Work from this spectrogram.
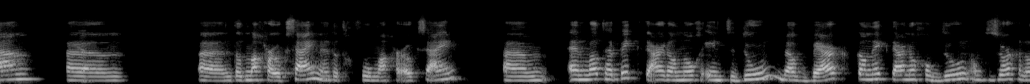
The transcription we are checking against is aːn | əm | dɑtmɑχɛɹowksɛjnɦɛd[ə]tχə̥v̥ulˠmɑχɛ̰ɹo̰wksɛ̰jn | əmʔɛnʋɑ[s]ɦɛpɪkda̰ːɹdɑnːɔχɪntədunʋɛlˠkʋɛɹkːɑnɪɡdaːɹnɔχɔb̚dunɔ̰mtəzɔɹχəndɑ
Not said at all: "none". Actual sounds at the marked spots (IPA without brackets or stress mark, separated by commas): ɑ, t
